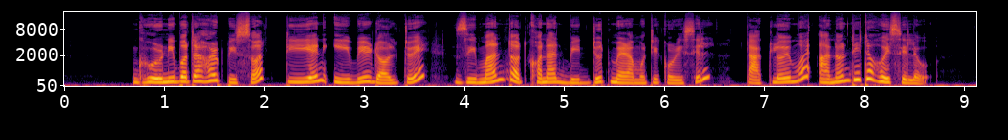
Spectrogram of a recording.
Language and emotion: Assamese, happy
